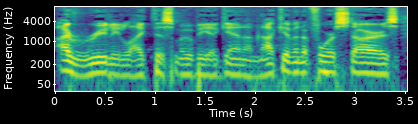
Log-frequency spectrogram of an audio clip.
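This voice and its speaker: A man's voice: lowish voice, fairly even intonation, moderate pace. An American man hosting a radio movie show, chatting casually and enthusiastically, with some rambling and live ad reads.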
